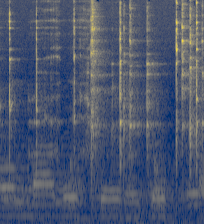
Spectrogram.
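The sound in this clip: A utensil clinks and scrapes against a dish as salt and olive oil are stirred into celery, making many quick, light, irregular taps and rattles.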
